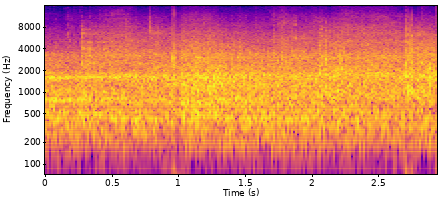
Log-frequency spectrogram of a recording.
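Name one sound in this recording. Hockey sticks click against the puck.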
